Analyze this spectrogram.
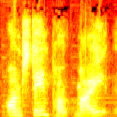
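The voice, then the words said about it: Deliberately bad British accent. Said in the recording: “shitty British accents ... awful British accent”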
